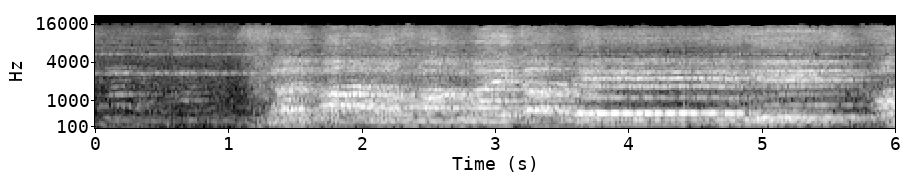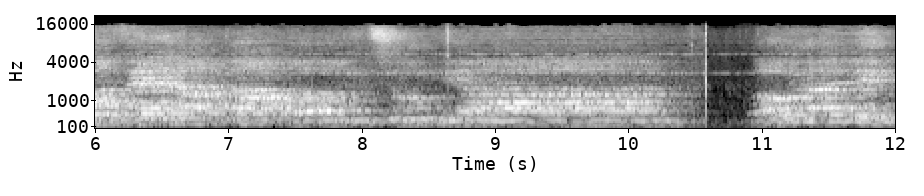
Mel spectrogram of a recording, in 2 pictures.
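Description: Church choir of mixed male and female voices singing a hymn, coming in about a second in after a quiet pause, with short breaks between phrases near the middle and just before the end.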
